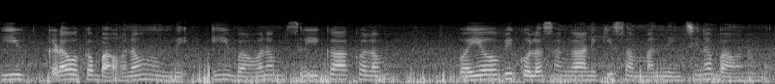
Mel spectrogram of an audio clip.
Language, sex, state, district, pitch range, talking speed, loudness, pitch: Telugu, female, Andhra Pradesh, Srikakulam, 200-225 Hz, 95 wpm, -17 LUFS, 210 Hz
